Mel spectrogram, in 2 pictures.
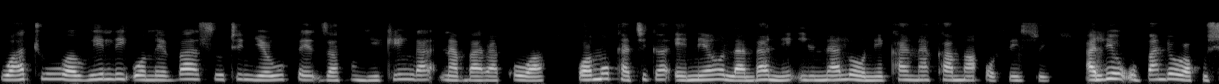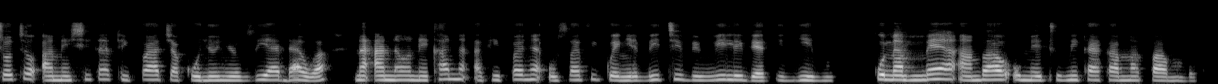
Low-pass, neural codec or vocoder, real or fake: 7.2 kHz; codec, 16 kHz, 0.8 kbps, ZipCodec; fake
